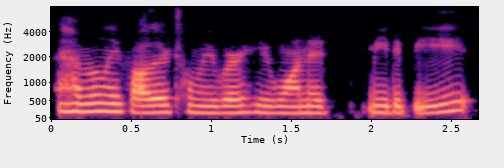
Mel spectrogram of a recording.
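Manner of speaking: ordinary talk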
